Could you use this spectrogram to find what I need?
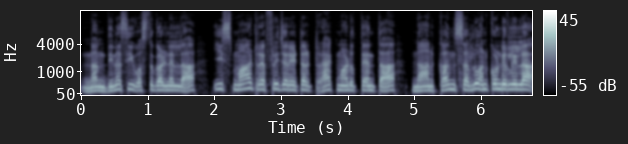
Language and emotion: Kannada, surprised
